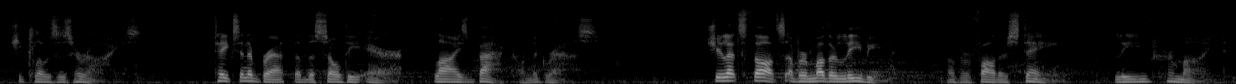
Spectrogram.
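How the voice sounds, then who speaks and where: A man reading scripted narration as a storyteller, solemn and measured, with dramatic pauses. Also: fairly low pitch.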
